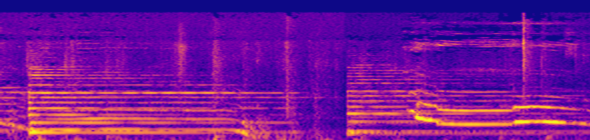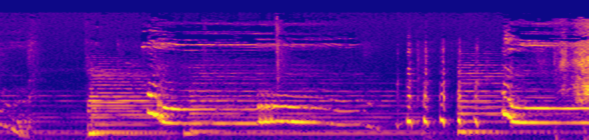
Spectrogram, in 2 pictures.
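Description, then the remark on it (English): A beagle howls in long, wavering bursts, loud, while jumping up and pawing at a piano by itself. Piano notes ring out steadily beneath, struck in clusters between howls. No one speaks. “I love howling dogs, but when a dog actually jumps up and uses his paw to play the piano and howl at the same time.”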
